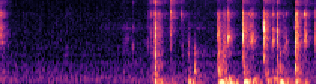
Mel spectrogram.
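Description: Clattering keystrokes on a computer keyboard while entering input into a Python program, starting after a quiet second and running as quick, loud, uneven bursts of clicks close by.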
